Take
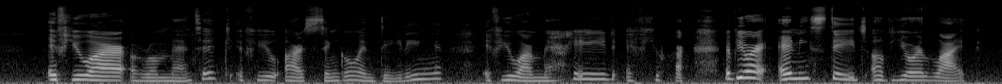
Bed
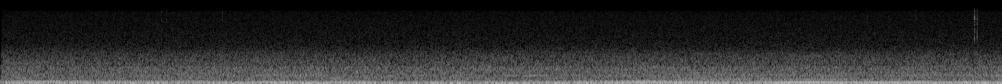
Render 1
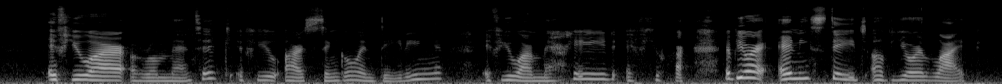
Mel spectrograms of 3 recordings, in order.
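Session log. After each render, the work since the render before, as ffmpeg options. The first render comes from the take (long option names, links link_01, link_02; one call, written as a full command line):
ffmpeg -i in.wav -af "afftdn=noise_reduction=6:noise_floor=-46" out.wav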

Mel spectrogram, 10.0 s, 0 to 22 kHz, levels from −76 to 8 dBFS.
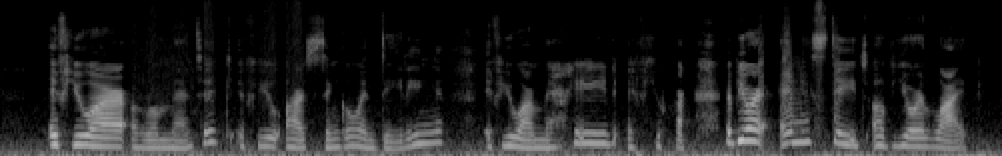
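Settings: ffmpeg -i in.wav -filter_complex "[0:a]asettb=1/sr,asplit=3[link_01][link_02][link_03];[link_01]atrim=end=1.244[link_04];[link_02]atrim=start=1.24:end=3.03,asetpts=PTS-STARTPTS,afade=type=in:duration=0.004:curve=qsin,afade=type=out:start_time=1.786:duration=0.004:curve=qsin,acrusher=bits=6:mode=log:mix=0:aa=0.000001[link_05];[link_03]atrim=start=3.026[link_06];[link_04][link_05]acrossfade=duration=0.004:curve1=hsin:curve2=qsin[link_07];[link_07][link_06]acrossfade=duration=0.004:curve1=qsin:curve2=hsin,asettb=1/sr,asplit=3[link_08][link_09][link_10];[link_08]atrim=end=3.744[link_11];[link_09]atrim=start=3.74:end=4.9,asetpts=PTS-STARTPTS,afade=type=in:duration=0.004:curve=qsin,afade=type=out:start_time=1.156:duration=0.004:curve=qsin,aemphasis=mode=production:type=50kf[link_12];[link_10]atrim=start=4.896[link_13];[link_11][link_12]acrossfade=duration=0.004:curve1=hsin:curve2=qsin[link_14];[link_14][link_13]acrossfade=duration=0.004:curve1=qsin:curve2=hsin,asettb=1/sr,asplit=3[link_15][link_16][link_17];[link_15]atrim=end=7.584[link_18];[link_16]atrim=start=7.58:end=8.38,asetpts=PTS-STARTPTS,afade=type=in:duration=0.004:curve=qsin,afade=type=out:start_time=0.796:duration=0.004:curve=qsin,asoftclip=type=hard:threshold=-28dB[link_19];[link_17]atrim=start=8.376[link_20];[link_18][link_19]acrossfade=duration=0.004:curve1=hsin:curve2=qsin[link_21];[link_21][link_20]acrossfade=duration=0.004:curve1=qsin:curve2=hsin" out.wav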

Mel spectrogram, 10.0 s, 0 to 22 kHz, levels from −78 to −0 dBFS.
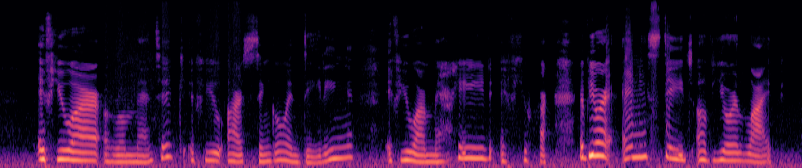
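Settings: ffmpeg -i in.wav -af "highpass=42,lowshelf=frequency=420:width_type=q:width=1.5:gain=6.5" out.wav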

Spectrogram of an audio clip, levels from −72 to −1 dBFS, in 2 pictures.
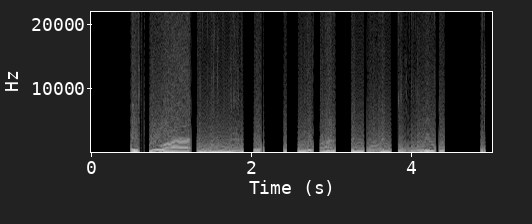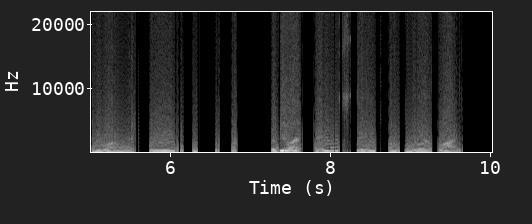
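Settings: ffmpeg -i in.wav -af "flanger=delay=17.5:depth=6.6:speed=0.3,acrusher=bits=4:mix=0:aa=0.000001" out.wav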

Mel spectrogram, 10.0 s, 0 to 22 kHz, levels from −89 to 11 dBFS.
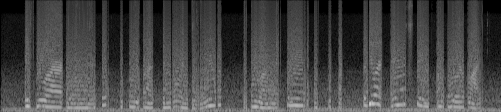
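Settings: ffmpeg -i in.wav -i bed.wav -filter_complex "[1:a]volume=-11.5dB[link_01];[0:a][link_01]amix=inputs=2:normalize=0" out.wav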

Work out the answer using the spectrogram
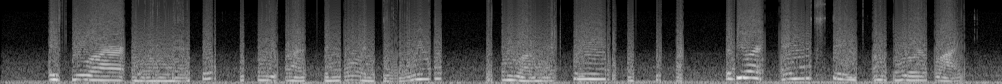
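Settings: ffmpeg -i in.wav -af "volume=8.5dB,alimiter=limit=-2dB:level=0:latency=1" out.wav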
